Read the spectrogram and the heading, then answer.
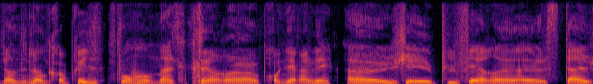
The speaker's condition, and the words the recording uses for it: Dystonia. Donc en fait, la lystonie, c'est euh, une maladie neurologique qui entraîne pour moi euh, un trouble musculaire et de l'éloquence.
